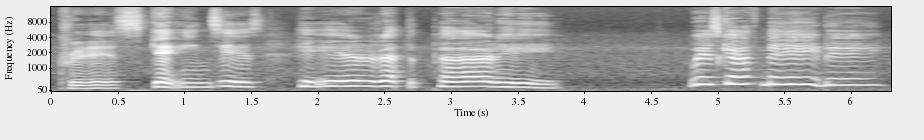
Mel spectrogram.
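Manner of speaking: very high, slow silly voice; high put-on voice. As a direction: squeak it out way up high. High mock party announcer voice.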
